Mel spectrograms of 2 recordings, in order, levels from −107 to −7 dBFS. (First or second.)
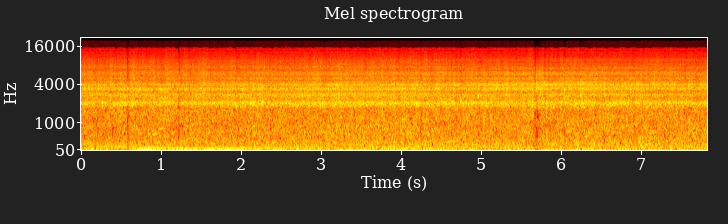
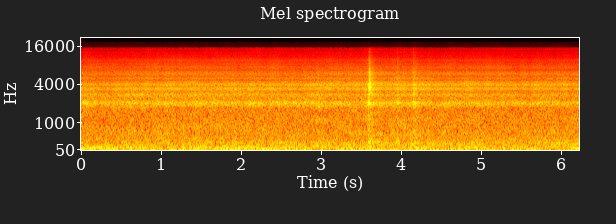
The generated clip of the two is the second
